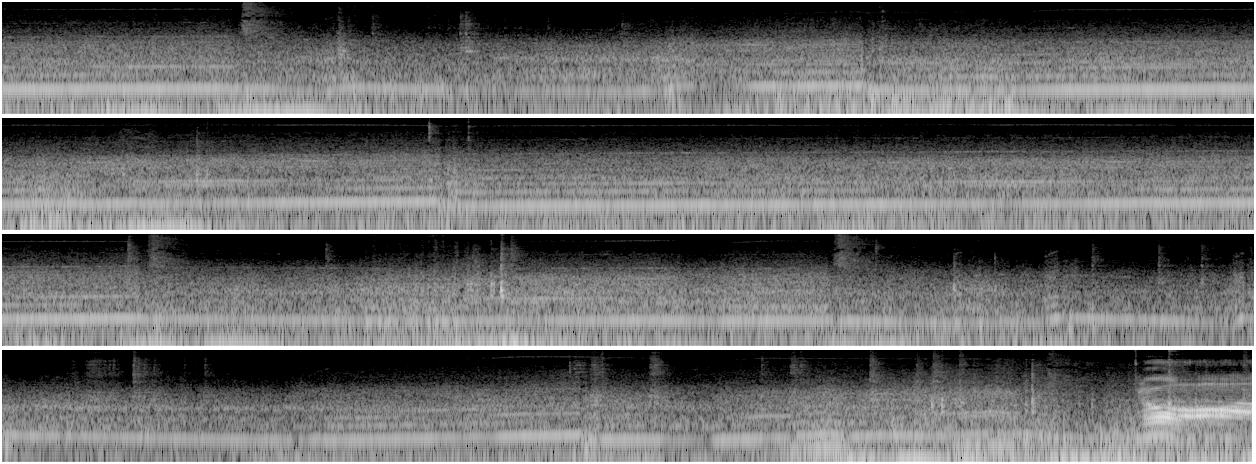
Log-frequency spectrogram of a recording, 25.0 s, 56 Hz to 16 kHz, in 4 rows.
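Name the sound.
Radical SR10 race car engine in iRacing video game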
